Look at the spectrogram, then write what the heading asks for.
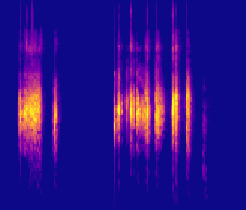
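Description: A mongoose gives harsh, raspy squeaks: one long scratchy burst, a short yelp, then a quick run of six or seven chattering notes.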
